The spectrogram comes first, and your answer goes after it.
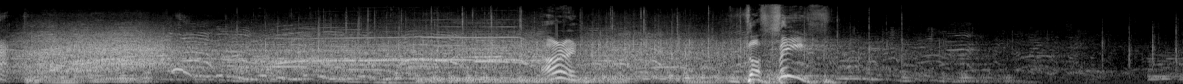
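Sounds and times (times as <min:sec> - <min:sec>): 
large audience shouting and cheering: 0:00.0 - 0:11.1
scattered whoops: 0:01.7 - 0:05.4
speech: 0:05.6 - 0:05.9, 0:07.5 - 0:08.2.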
